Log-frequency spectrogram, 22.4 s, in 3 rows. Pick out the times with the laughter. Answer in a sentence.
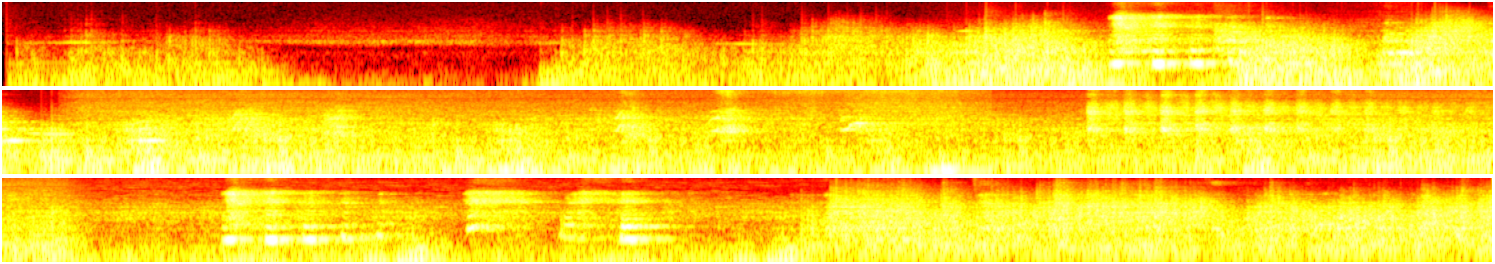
You can hear the laughter from 5.5 to 6.3 s and from 16.0 to 18.1 s.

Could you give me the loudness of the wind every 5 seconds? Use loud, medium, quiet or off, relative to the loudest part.
medium, loud, medium, medium, loud.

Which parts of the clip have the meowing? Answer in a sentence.
You can't hear the meowing here.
